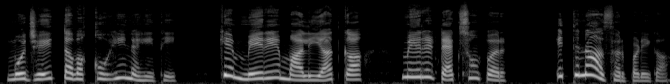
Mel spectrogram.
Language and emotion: Urdu, surprised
